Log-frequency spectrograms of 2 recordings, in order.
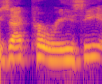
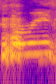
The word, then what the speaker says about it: Zach Parise: just want to say my name got Canadianized, or whatever he said. He, like, slandered Canada. He's like, it's actually Zach Parise, and all the Canadians are like, fuck you, it's Parise.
